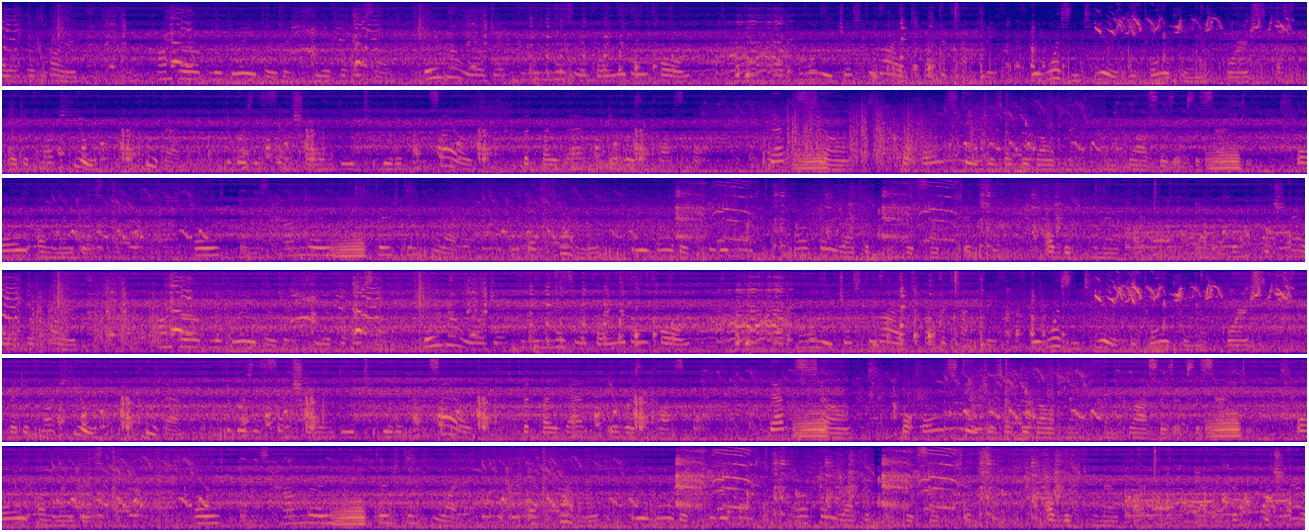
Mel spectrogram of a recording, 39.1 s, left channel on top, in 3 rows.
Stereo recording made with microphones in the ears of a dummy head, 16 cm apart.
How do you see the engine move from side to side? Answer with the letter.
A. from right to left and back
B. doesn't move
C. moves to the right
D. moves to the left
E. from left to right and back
B.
